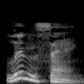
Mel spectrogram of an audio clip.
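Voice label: "linsang", British English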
